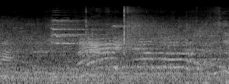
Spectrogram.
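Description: Spectators' voices shouting in a large, echoing gym, with a sharp knock about a second in.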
